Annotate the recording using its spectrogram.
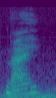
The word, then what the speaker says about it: nej: Nej.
